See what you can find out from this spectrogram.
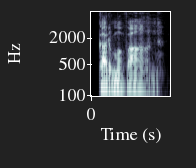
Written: कर्म-वान

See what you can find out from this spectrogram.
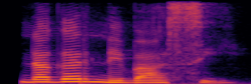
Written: नगर-निवासी

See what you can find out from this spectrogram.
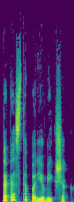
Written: पर्यवेक्षक

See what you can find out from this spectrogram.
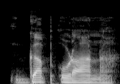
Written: गप

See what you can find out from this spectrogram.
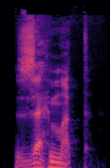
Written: ज़ेहमत

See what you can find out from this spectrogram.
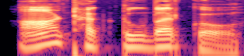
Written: आठ

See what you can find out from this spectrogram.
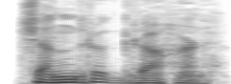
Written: ग्रहण

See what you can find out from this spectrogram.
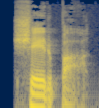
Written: शेरपा

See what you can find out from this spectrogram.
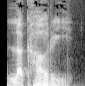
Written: लखौरी

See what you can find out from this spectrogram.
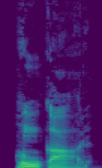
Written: हुंकार

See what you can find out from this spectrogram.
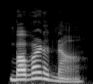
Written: बवँड़ना

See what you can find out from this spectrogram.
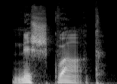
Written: निष्क्वाथ

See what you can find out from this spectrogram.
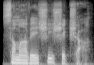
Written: समावेशी

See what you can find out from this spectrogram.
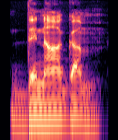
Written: दिनागम

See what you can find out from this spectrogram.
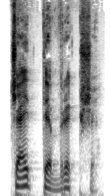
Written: चैत्यवृक्ष

